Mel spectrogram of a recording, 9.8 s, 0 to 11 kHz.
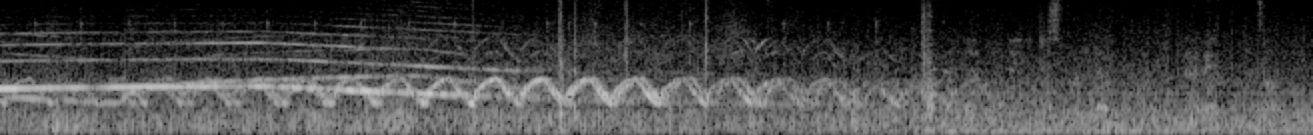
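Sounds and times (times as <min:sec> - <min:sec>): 
ambulance siren passing: 0:00.0 - 0:07.0
road traffic rumbling: 0:00.0 - 0:09.8.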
